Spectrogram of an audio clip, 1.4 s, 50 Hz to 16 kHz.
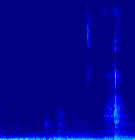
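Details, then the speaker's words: Philips FWM570 stereo that won't turn on: faint irregular relay clicks over a low hum as the relay switches on and off; the Ecopower standby supply keeps collapsing, a suspected short pulling the 5.6 V zener-regulated rail down. "porque o relé não ele não liga e fica ligando e desligando tô por isso que essa fonte aqui ela fica caindo"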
